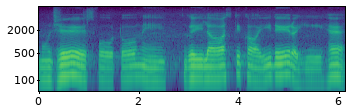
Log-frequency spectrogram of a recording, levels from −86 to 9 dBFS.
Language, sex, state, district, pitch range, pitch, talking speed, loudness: Hindi, male, Madhya Pradesh, Umaria, 105-125 Hz, 115 Hz, 80 wpm, -17 LUFS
